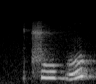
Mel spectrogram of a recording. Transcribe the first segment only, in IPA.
t͡s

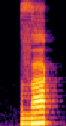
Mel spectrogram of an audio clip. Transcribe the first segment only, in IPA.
v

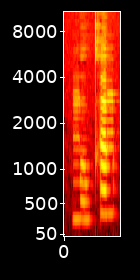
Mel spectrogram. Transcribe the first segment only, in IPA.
m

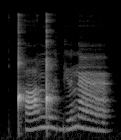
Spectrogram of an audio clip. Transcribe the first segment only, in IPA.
ǃʰ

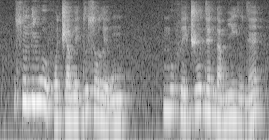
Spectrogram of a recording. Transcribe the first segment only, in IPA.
s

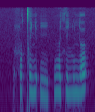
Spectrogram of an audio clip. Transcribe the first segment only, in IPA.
ɬ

